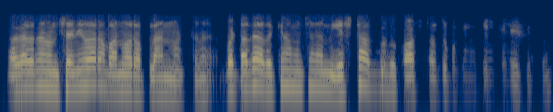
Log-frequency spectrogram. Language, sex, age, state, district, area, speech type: Kannada, male, 30-45, Karnataka, Chitradurga, rural, conversation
